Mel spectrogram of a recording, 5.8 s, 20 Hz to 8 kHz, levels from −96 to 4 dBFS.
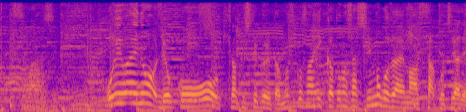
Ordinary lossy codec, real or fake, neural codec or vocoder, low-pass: none; real; none; 7.2 kHz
